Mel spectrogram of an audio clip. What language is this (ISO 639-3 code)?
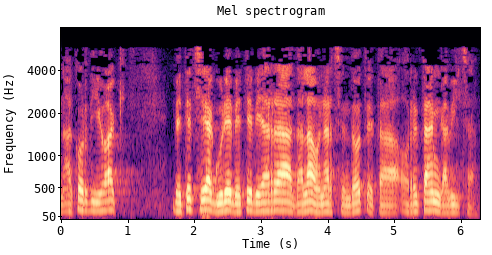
eus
